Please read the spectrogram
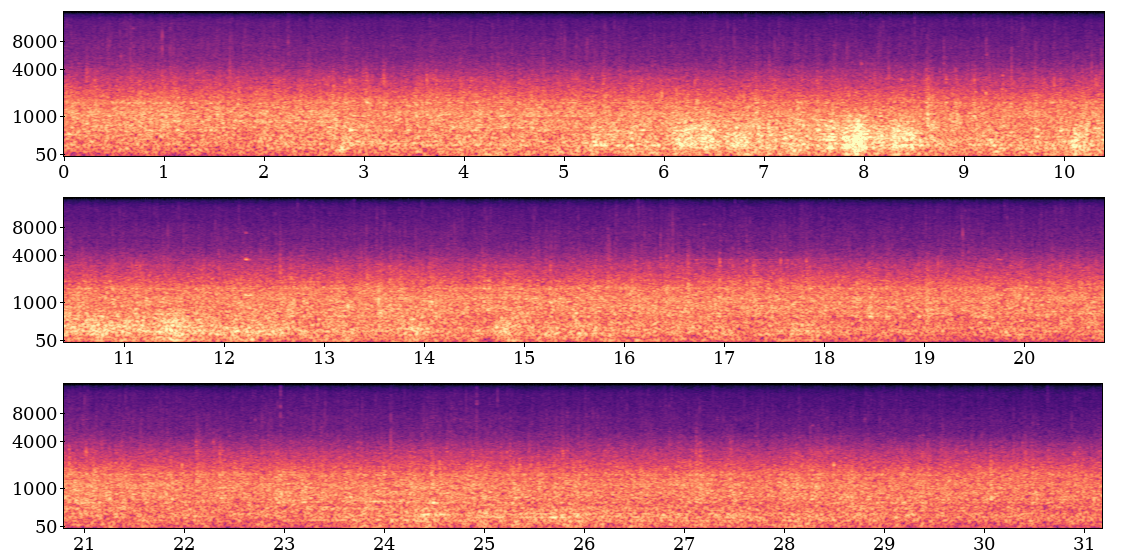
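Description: Heavy rain pouring steadily during a thunderstorm. A roll of thunder swells about six seconds in, is loudest around eight seconds and fades out by about eleven seconds.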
